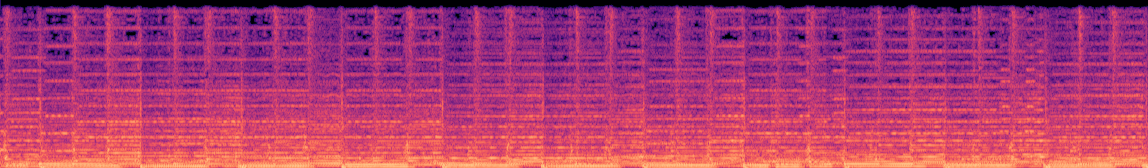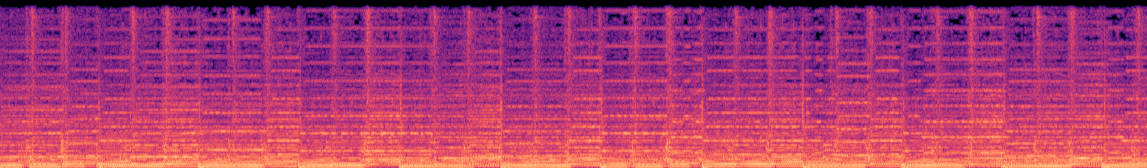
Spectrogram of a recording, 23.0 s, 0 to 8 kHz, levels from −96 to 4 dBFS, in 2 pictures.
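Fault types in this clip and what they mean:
Gain pumping: Throughout the clip, the gain swings by around 5 dB, so everything sits squashed and flat. That's likely a far-too-hot mic gain with a fast limiter clamping down on every peak.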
